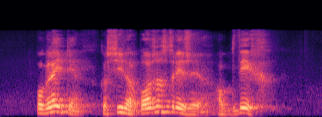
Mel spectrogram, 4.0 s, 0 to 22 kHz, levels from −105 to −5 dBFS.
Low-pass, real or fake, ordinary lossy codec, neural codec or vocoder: none; fake; none; codec, 16 kHz, 2 kbps, X-Codec, WavLM features, trained on Multilingual LibriSpeech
